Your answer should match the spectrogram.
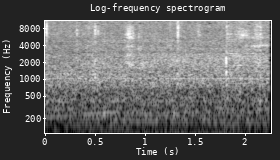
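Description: Faint light taps, about two a second, of cleated feet and a soccer ball being touched on grass during quick dribbling, over a steady faint low hum.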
